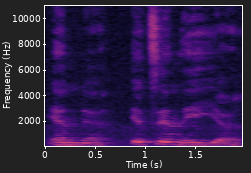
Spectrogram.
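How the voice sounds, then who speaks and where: Gravelly elderly woman recalling slowly. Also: fairly low pitch, little pitch movement, darkish tone, roomy sound, a little hiss or hum, low-quality recording. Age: 90s. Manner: slow, halting recollection. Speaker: interviewee, grandmother. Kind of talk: casual family interview.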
